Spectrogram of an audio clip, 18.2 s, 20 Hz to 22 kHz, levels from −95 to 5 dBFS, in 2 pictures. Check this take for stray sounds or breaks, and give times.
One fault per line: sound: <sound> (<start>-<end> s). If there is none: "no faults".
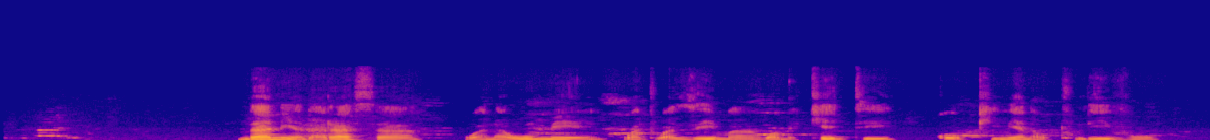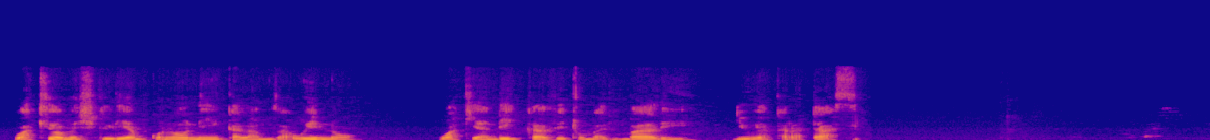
no faults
